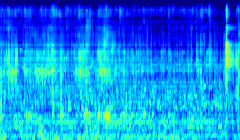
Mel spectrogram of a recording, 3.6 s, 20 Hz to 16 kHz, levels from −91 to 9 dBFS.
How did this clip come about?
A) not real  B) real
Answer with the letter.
A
